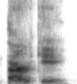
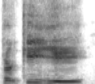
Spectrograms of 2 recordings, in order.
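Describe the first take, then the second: First: The name is said like English 'Turkey'. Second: The name is said like Turkish 'Türkiye'. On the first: The speaker calls it right. "It's Turkey" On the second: The speaker calls it wrong. "So it's not Turkey"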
